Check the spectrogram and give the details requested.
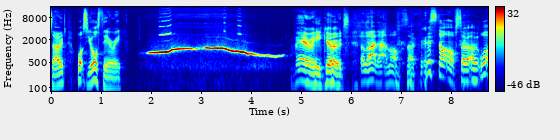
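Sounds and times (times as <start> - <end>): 
speech: 0.0 - 1.6, 5.0 - 8.7
person whistling a short tune: 1.9 - 4.7.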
